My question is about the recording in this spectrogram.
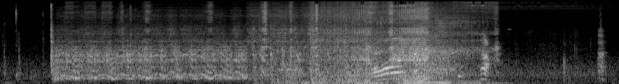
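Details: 1980s Ford XR hot hatch left in a Kent garden for 25 years, first start with fresh fuel plus additive: it cranks, catches and runs a few seconds, revs once, then dies.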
